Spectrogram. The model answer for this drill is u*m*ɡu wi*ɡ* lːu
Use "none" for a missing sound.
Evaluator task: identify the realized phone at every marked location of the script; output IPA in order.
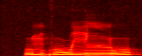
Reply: m, none

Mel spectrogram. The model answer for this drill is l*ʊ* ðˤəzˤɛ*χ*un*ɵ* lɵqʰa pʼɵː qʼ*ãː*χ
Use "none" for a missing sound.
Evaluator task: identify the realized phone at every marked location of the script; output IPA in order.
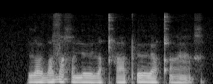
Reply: ɵ, χ, ɵː, ãː

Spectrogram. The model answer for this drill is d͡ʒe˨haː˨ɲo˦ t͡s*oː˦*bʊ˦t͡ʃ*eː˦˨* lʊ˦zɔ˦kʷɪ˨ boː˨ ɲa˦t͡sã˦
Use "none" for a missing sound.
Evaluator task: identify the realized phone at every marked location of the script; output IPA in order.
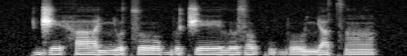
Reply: oː˦˨, eː˦˨

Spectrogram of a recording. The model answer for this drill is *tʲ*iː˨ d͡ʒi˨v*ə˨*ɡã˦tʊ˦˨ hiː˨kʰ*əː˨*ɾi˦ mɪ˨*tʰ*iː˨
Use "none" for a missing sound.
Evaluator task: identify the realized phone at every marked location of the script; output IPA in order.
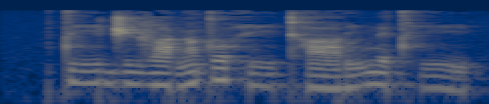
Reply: t, a˨, aː˨, tʰ

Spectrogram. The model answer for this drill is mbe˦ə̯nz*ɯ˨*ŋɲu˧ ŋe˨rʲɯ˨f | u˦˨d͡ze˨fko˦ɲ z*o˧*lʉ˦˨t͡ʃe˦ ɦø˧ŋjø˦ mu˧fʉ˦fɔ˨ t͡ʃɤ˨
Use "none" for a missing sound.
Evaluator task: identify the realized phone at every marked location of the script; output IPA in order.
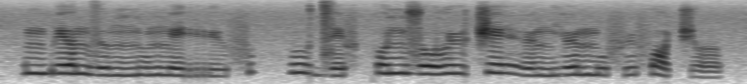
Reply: ɯ˨, o˧

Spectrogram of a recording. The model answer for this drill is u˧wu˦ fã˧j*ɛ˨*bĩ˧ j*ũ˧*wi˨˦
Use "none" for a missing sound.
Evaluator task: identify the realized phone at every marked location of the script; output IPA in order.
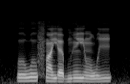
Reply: ɛ˨, ũ˨

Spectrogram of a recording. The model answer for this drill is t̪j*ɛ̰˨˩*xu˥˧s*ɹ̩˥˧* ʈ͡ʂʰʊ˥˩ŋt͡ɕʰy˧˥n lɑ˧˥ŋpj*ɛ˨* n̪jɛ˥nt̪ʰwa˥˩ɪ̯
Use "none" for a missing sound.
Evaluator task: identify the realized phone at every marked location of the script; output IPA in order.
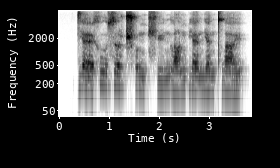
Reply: ɛ̰˨˩, ɹ̩˥˧, ɛ˥

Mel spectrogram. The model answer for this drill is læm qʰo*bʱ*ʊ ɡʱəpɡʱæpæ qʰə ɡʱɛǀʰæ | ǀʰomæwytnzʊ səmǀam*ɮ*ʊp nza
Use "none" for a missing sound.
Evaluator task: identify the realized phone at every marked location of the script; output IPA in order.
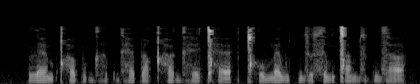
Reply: p, z

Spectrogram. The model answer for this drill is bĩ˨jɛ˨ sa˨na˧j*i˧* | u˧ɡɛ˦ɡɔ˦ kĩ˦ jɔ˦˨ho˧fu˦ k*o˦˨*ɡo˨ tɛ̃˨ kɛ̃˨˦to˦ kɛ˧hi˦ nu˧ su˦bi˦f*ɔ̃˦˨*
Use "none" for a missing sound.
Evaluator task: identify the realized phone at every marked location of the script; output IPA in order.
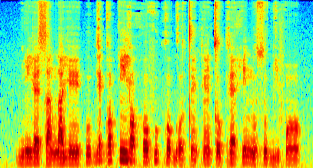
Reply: e˧, o˦˨, ɔ̃˦

